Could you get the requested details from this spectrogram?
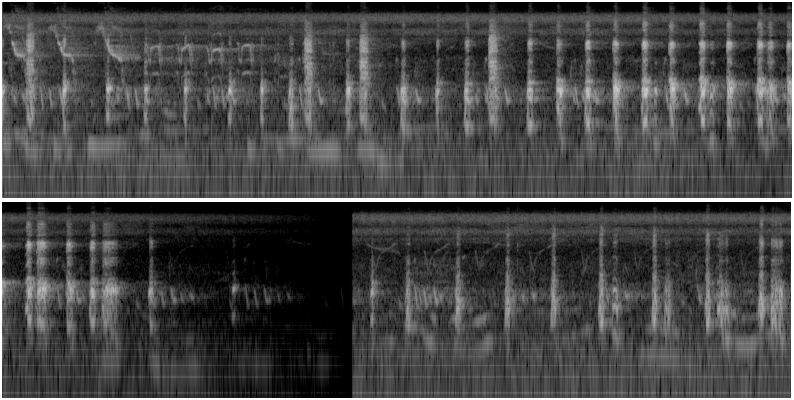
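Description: Chukar partridge giving harsh, rapid clucking chuck notes, more than two a second, breaking off briefly then resuming, over a steady high hiss.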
